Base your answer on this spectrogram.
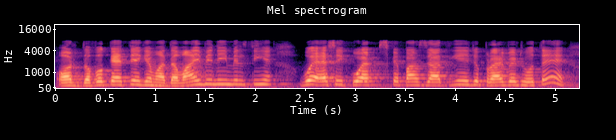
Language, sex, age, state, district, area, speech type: Urdu, female, 60+, Delhi, South Delhi, urban, spontaneous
